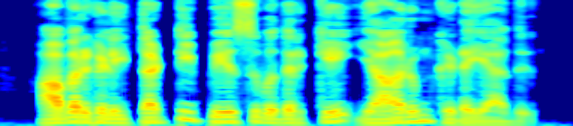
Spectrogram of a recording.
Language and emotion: Tamil, neutral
